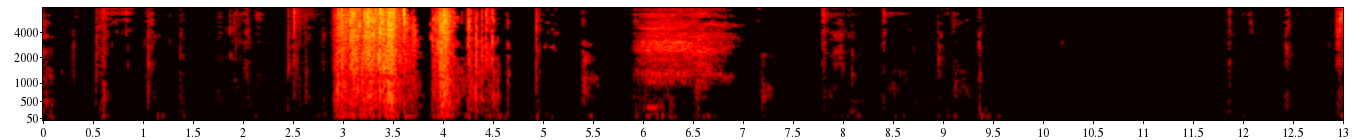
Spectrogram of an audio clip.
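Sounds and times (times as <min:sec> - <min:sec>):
crackers being crunched: 0:02.9 - 0:04.6.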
